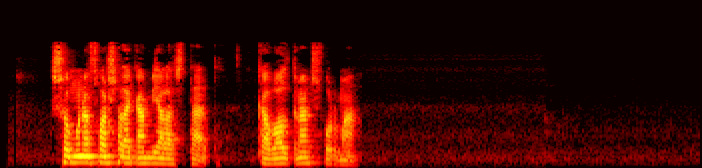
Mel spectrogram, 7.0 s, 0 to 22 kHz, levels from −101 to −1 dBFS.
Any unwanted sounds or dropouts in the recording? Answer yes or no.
no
